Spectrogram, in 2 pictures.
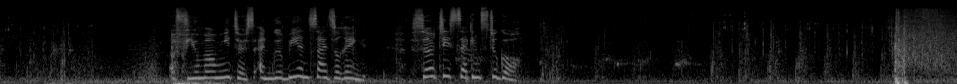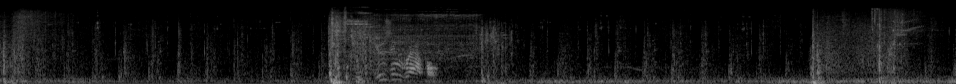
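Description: Footsteps crunch on sand at a steady run.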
